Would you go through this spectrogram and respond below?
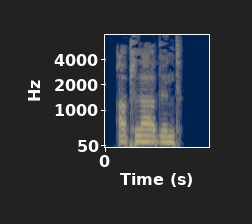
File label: "abladend", German; adjectives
